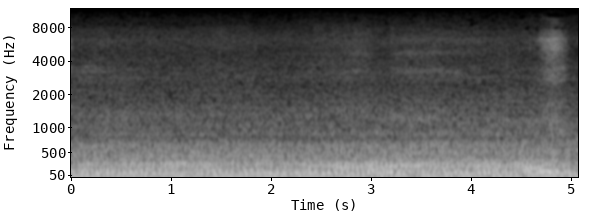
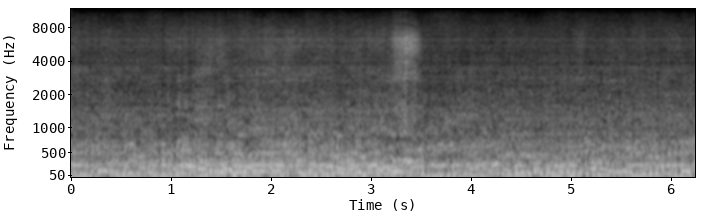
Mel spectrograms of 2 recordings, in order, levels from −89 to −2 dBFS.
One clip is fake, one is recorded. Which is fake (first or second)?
second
